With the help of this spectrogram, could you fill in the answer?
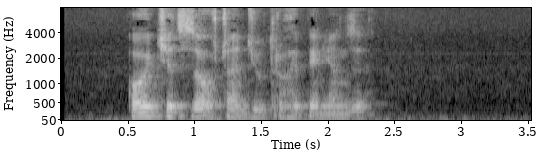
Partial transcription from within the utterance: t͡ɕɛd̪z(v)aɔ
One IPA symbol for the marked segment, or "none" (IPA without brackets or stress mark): z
